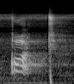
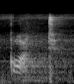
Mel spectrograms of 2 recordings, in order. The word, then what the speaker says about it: caught: read another word caught here we can hear the sound of ka that is of that is the sound of letter c or and so the sounds of letter g and h are silent so the word is caught caught daughter daughter fight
